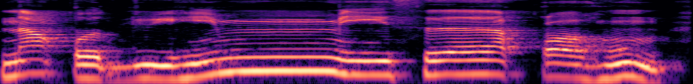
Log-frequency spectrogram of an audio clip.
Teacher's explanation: क़ाफ पे कलकला, दौद पुर है।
